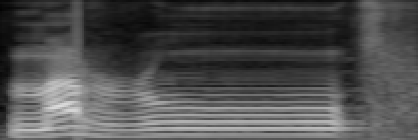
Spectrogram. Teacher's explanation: Waw with sukoon after dhamma, it is madda letter, so we make it longer.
